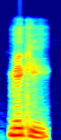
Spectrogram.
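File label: "mickey", English, Indian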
